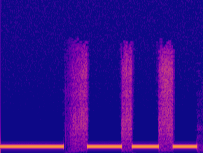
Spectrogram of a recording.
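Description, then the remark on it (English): A loud, steady censor bleep tone, beeping out swear words, holds for about half a second, then cuts in and out several times around short clipped fragments of a speaking voice. “I noticed, by the way, that you beep out the swear words in this podcast.”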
